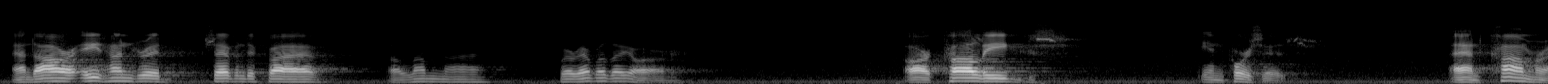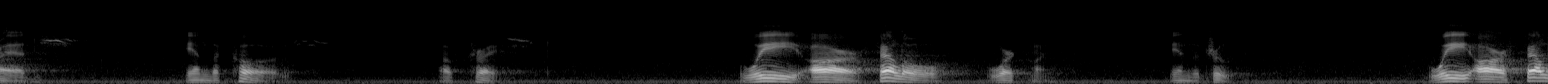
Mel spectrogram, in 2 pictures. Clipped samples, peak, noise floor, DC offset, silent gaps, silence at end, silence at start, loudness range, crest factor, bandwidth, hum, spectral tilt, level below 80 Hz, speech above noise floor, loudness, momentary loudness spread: under 0.1%; -6 dBFS; -59 dBFS; under 0.1%; none; 0 s; 0.15 s; 20 LU; 20 dB; 7.6 kHz; 60 Hz at -60 dBFS; -8 dB/octave; -62 dBFS; 35 dB; -24 LUFS; 23 LU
